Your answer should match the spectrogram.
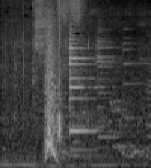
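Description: A brief whoosh sound effect about half a second in, followed by a short ringing, chime-like tone, over background music.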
